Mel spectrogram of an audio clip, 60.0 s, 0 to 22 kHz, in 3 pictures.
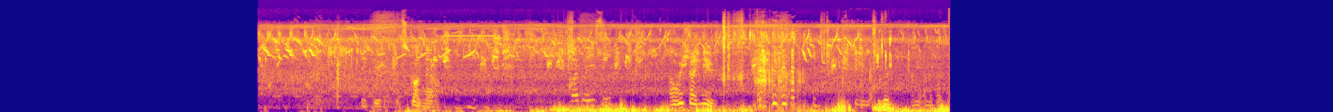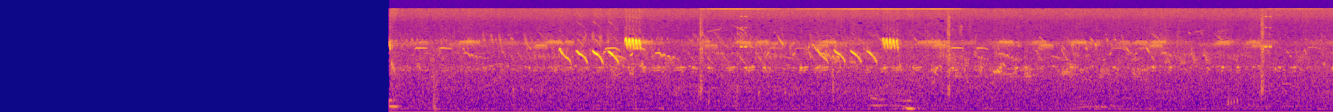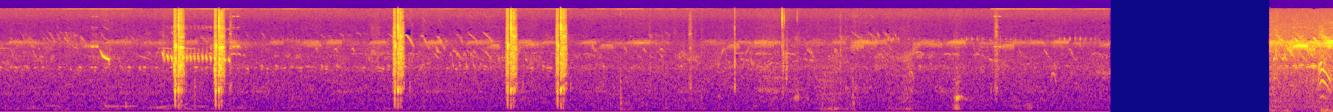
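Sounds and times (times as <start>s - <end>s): birds chirping: 3.9s - 14.2s, 25.8s - 56.6s, 59.0s - 59.9s
camera shutter clicks: 42.6s - 43.5s, 47.6s - 48.6s.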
